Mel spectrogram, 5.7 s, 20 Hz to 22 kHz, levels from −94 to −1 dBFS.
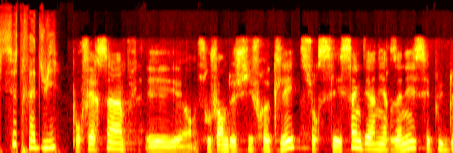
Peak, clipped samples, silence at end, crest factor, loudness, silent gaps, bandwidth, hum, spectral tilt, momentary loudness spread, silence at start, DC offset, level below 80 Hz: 0 dBFS; under 0.1%; 0 s; 16 dB; -15 LUFS; none; 18.5 kHz; none; -3 dB/octave; 9 LU; 0 s; under 0.1%; -50 dBFS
